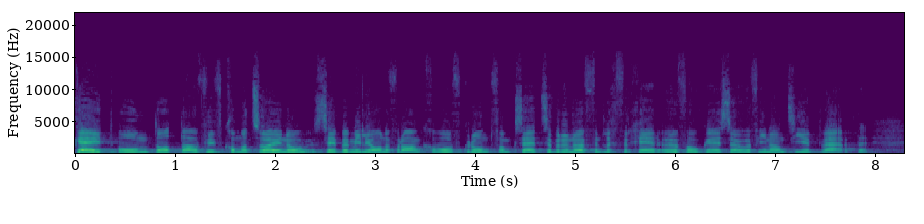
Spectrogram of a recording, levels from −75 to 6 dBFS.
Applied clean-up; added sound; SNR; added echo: none; none; none; none.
